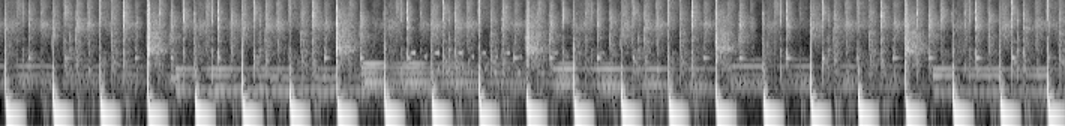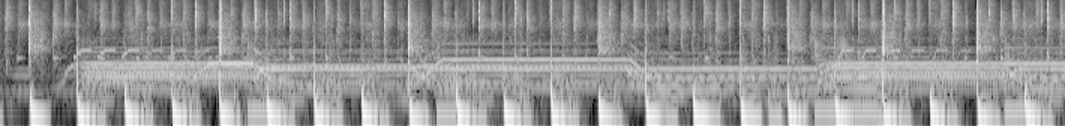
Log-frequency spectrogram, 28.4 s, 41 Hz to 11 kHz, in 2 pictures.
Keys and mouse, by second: 0.1-1.9 drag, 2.3 right click, 2.8 click, 4.4 click, 5.7 click, 6.2 right click, 6.6 r, 10.5 right click, 11.1 click, 11.4 click, 12.7 click, 13.0 r, 13.9 click, 14.3 click, 14.7 r, 14.9 right click, 15.2 click, 15.5 r, 18.6 click, 19.4 right click, 20.1 right click, 20.8-22.8 drag, 24.4 right click, 25.3 right click, 25.8-26.8 drag, 27.2 right click, 27.9 right click.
